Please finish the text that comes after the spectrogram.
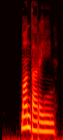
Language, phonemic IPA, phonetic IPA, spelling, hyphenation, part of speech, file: Estonian, /ˈmɑnd̥ɑriːn/, [ˈmɑnd̥ɑriːn], mandariin, man‧da‧riin, noun, Et-mandariin.ogg
- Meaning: 1. tangerine, mandarin orange 2. tangerine, mandarin orange: A small orange citrus fruit, the fruit of Citrus reticulata 3. mandarin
